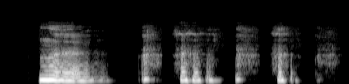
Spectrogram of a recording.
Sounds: Laughter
